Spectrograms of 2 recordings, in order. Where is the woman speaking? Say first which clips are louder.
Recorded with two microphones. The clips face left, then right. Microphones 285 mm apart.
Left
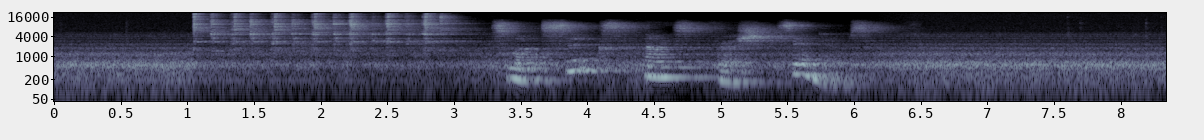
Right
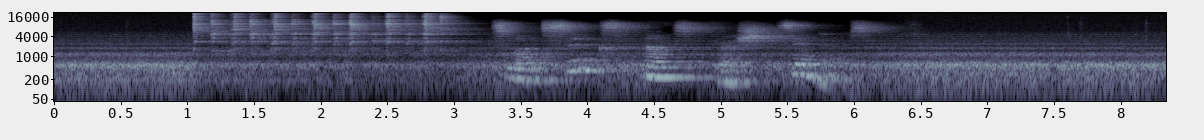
Left 1 dB; 45° right (ahead or behind), 1.8 m.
